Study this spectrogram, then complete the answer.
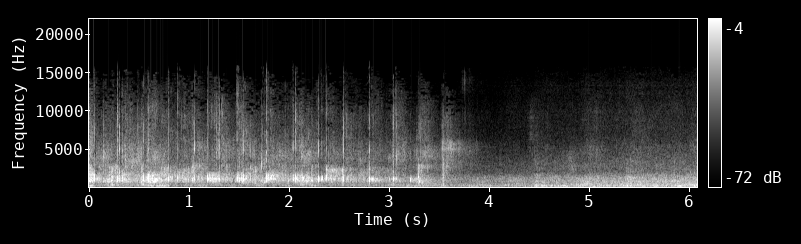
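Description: Audience applause at a launch ceremony for a citizens' climate-crisis policy design team rings out as a crisp burst of many hands for a few seconds, then thins and fades into quiet room noise.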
